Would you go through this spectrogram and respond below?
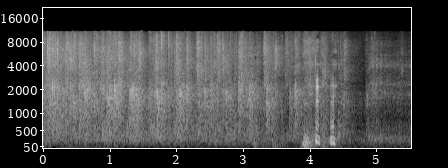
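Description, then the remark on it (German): A church audience applauds with dense, steady clapping that carries on for several seconds, a brief vocal sound rising near the end before the clapping thins out and fades. “Ihr müsst nicht immer applaudieren, aber es fühlt sich gut an.”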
